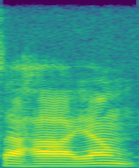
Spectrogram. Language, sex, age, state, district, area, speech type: Telugu, male, 18-30, Telangana, Sangareddy, rural, read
